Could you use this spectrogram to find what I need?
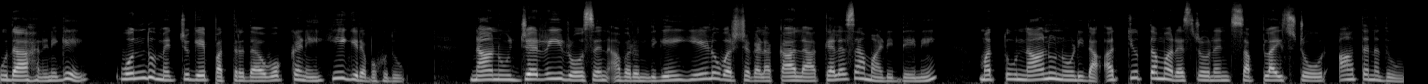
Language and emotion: Kannada, neutral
